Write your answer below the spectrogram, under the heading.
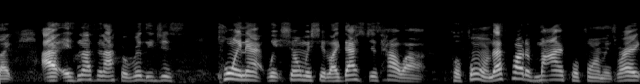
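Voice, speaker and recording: A woman speaks in an animated tone. The sound is dry and close, with no echo. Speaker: battle rapper. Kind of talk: interview. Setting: live stream. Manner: loud.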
